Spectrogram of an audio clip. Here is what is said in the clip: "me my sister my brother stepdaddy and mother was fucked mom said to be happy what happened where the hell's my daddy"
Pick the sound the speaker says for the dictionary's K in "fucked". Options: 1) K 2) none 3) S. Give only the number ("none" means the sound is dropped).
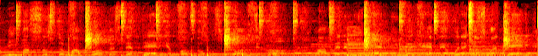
2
